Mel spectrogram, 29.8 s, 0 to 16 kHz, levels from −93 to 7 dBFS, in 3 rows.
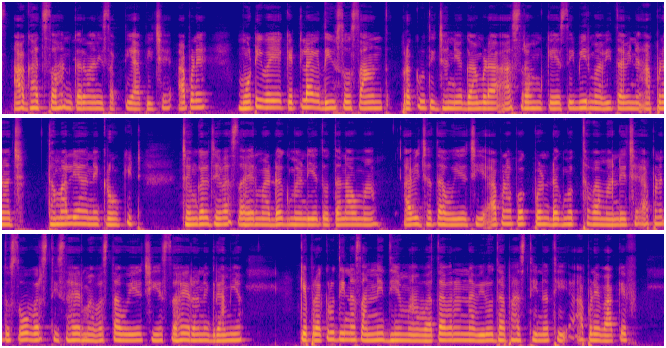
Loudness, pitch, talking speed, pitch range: -19 LUFS, 200 Hz, 120 wpm, 195-210 Hz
